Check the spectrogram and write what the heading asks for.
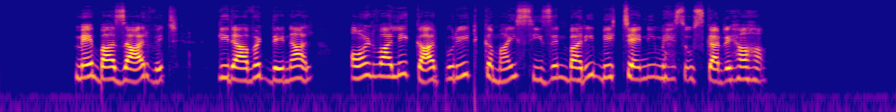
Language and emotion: Punjabi, fearful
